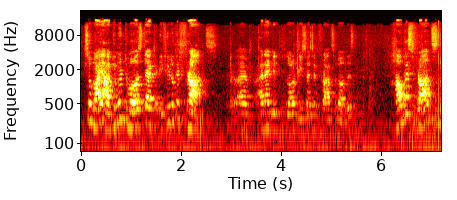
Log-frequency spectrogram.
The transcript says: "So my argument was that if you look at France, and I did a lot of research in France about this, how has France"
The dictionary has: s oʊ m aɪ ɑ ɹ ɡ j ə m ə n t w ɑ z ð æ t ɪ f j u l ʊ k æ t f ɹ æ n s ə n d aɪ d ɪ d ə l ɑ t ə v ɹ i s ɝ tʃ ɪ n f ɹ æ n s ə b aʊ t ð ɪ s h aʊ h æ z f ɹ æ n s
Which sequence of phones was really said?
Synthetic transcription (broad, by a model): s oʊ m aɪ ɑ ɹ ɡ j ə m ə n t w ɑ z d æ t ɪ f j u l ʊ k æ t f ɹ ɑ n s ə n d aɪ d ɪ d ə l ɑ t ə v ɹ i s ɝ tʃ ɪ n f ɹ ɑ n s ə b aʊ t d ɪ s h aʊ h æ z f ɹ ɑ n s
